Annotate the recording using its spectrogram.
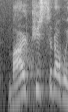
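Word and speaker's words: Marquis: 그래서 제가 미국 사람한테 물어봤어요. 이 어떻게 읽는지. 그랬더니 말퀴스라고 읽는데요.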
